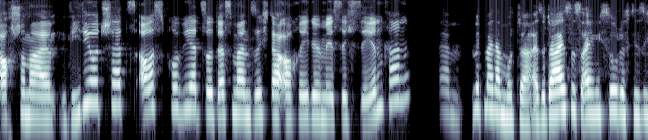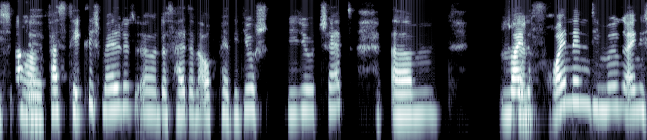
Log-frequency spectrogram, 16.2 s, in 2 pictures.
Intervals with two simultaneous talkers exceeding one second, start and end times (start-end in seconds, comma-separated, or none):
none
